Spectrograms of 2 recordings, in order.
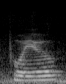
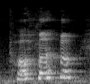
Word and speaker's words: pollo: So I did say, instead of like chicken is pollo, Oh yeah. but I mispronounced it. It's polo.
